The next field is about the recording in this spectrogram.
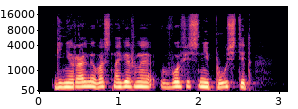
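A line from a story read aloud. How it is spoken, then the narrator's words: Uncertain guess. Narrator (Russian): неуверенно предположила Лея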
